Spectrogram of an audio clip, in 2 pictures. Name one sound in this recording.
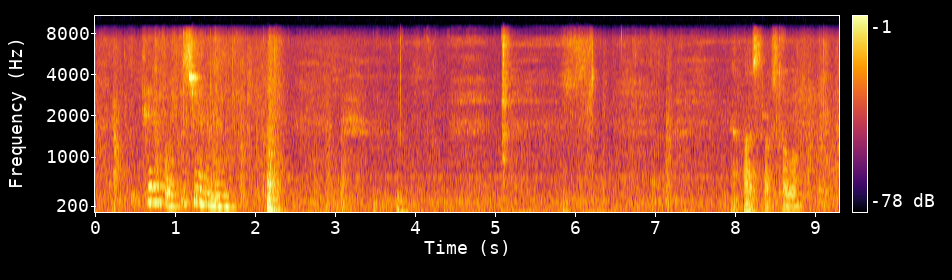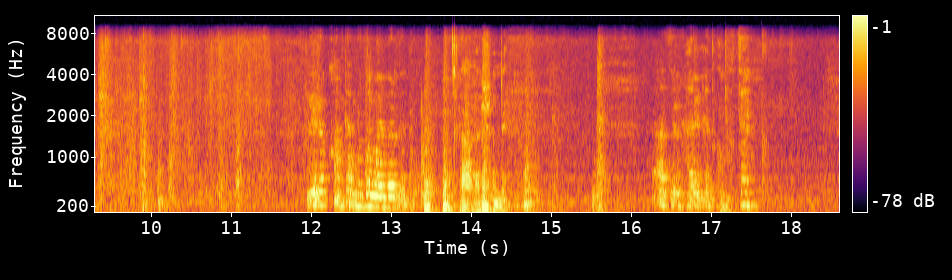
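An elderly woman speaks calmly nearby, in short bursts.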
